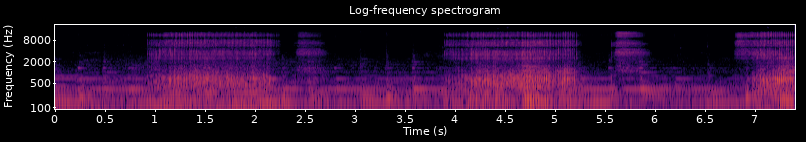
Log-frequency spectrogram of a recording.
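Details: Pug taking a nap, snoring; snoring.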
